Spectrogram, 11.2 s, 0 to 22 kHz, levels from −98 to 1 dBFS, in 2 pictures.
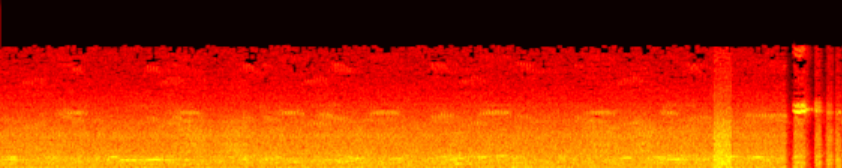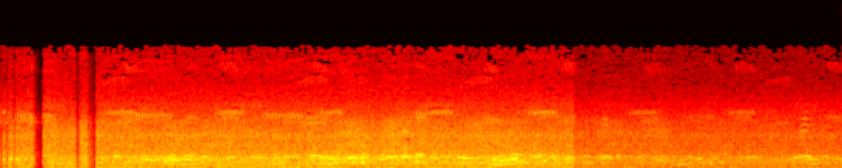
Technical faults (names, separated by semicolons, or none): sudden gain jump; repeated packet loss (robotic sound)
